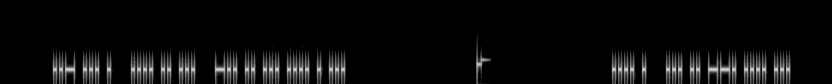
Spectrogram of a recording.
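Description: Rapid Morse code at about 40 words per minute: a steady mid-pitched beep keyed in quick dits and dahs, sent in two bursts separated by a pause with a single brief click.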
